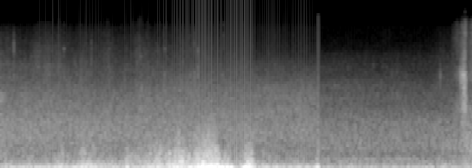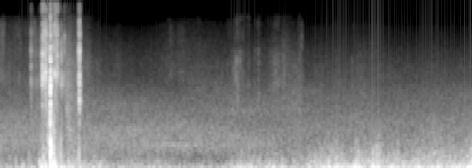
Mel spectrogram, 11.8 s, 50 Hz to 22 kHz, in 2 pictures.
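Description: Heavy 20 mph desert wind buffets the microphone on a golf course, a low rumbling roar that swells and fades across the whole stretch, broken once by a sharp club strike.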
